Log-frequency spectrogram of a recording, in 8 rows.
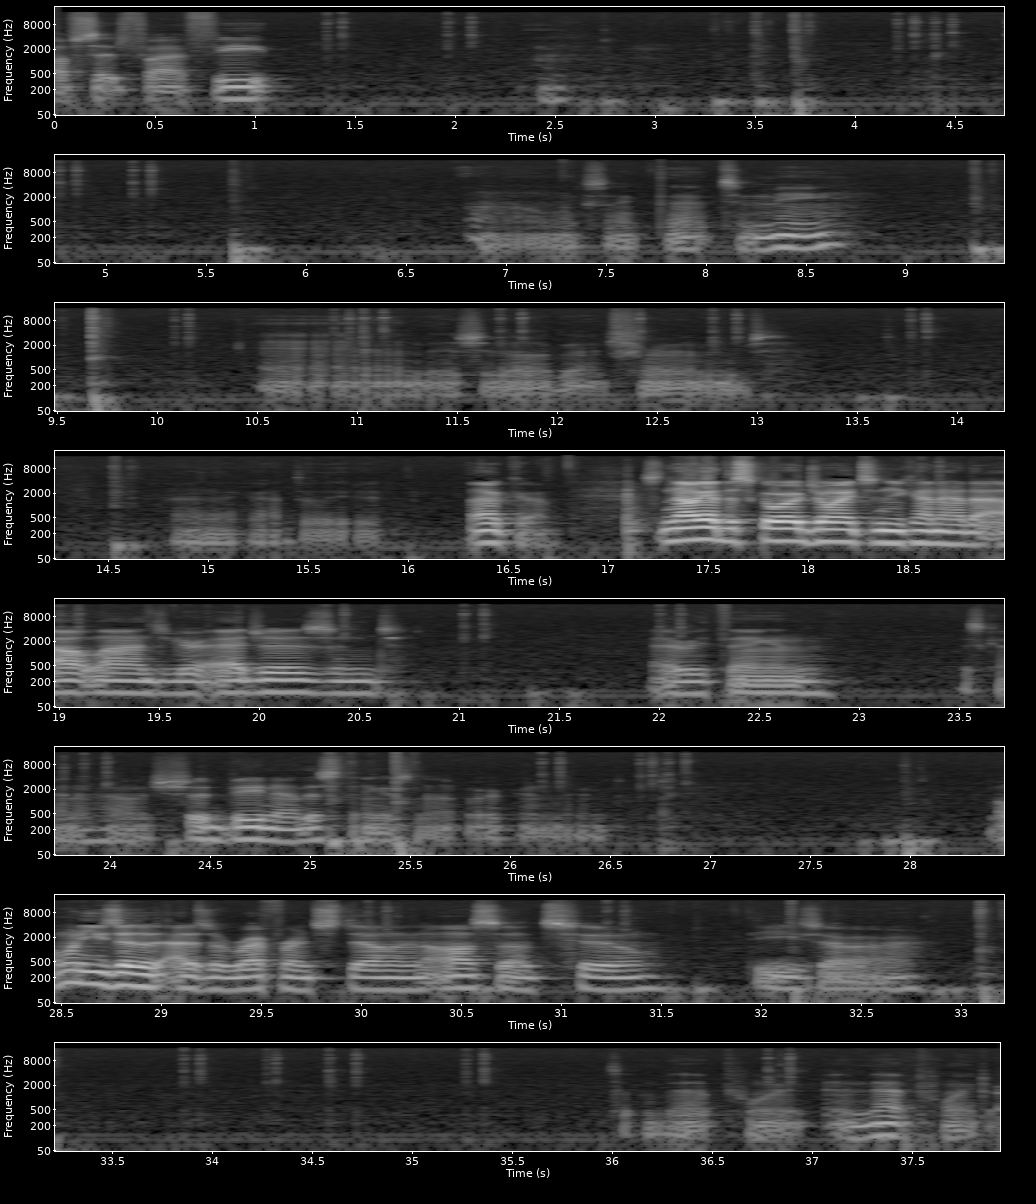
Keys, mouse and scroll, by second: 2.3 Escape, 2.8-3.7 typing, 5.3 Escape, 8.8-9.6 typing, 13.2 Escape, 14.2 BackSpace, 15.7 space, 19.4 Escape, 24.0 Home, 24.6-25.4 typing, 27.5 Escape, 30.2 Escape, 31.8 m, 32.6 a, 32.8 space, 36.9 Escape.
